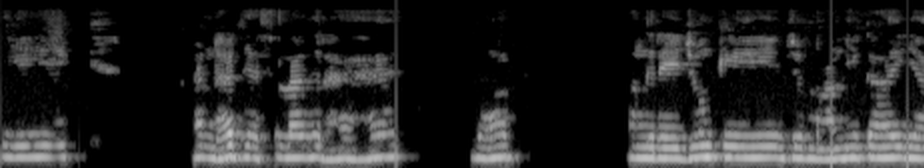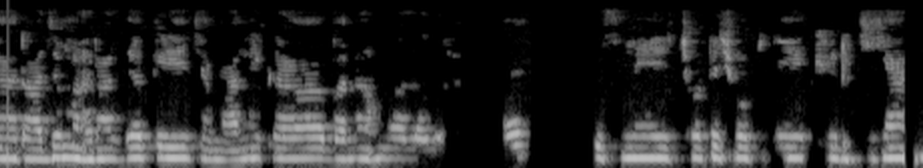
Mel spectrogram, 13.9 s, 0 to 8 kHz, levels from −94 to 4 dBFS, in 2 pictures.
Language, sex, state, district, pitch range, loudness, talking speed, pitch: Hindi, female, Chhattisgarh, Balrampur, 185-200 Hz, -29 LUFS, 115 wpm, 190 Hz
